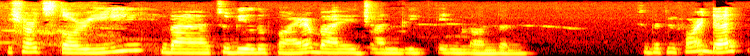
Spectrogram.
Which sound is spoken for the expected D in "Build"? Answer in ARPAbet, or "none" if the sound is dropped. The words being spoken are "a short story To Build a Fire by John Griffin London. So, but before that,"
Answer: D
